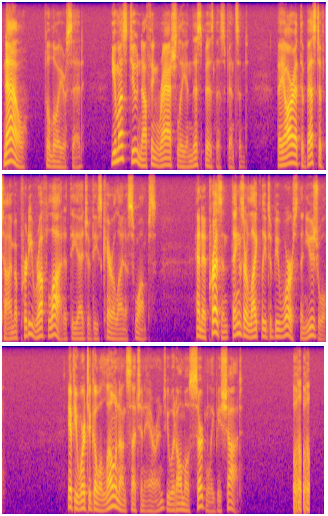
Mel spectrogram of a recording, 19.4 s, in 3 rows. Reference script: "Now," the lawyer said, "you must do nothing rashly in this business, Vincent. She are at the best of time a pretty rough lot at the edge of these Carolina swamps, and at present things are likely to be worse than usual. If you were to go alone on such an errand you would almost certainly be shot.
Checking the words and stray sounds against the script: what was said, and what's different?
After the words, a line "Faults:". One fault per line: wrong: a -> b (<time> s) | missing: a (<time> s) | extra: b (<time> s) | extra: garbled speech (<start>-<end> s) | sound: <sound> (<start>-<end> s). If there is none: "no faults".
"Now," the lawyer said, "you must do nothing rashly in this business, Vincent. They are at the best of time a pretty rough lot at the edge of these Carolina swamps, and at present things are likely to be worse than usual. If you were to go alone on such an errand you would almost certainly be shot.
Faults:
wrong: She -> They (5.5 s)
sound: laugh (18.8-19.1 s)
